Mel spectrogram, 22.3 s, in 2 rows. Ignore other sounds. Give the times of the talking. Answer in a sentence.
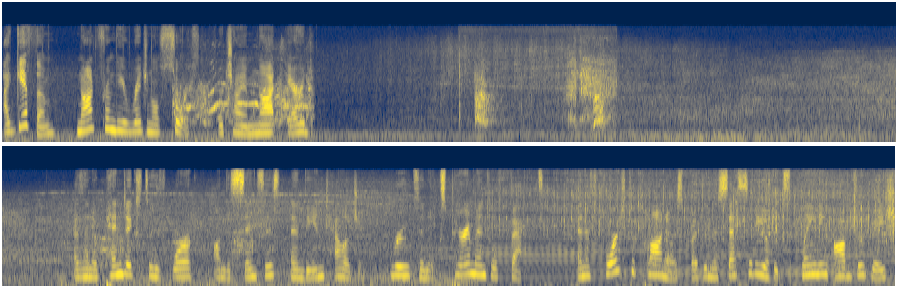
You can hear the talking from 0.0 to 3.9 s and from 12.1 to 22.3 s.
